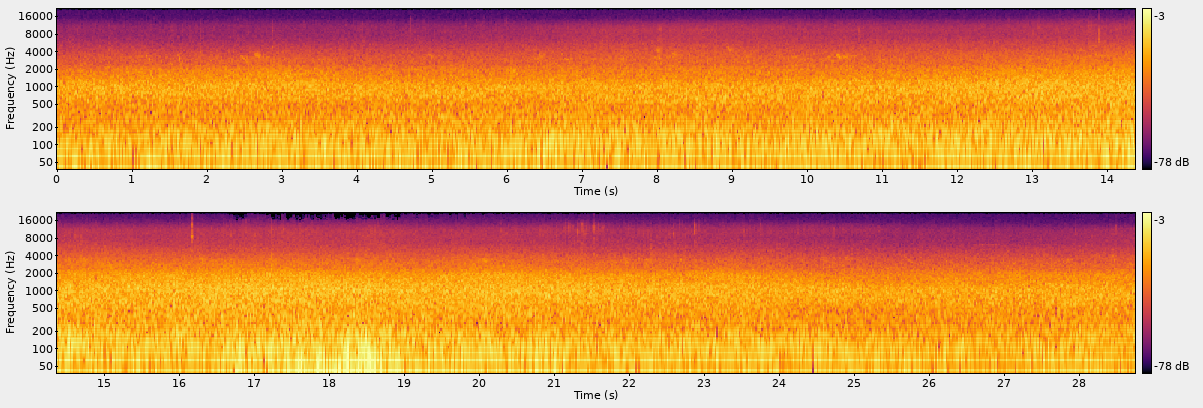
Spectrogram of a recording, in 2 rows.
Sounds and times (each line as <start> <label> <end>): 0.0 Wind 28.7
